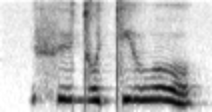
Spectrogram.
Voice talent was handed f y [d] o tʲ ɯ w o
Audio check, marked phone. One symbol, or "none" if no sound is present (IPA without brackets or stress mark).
d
